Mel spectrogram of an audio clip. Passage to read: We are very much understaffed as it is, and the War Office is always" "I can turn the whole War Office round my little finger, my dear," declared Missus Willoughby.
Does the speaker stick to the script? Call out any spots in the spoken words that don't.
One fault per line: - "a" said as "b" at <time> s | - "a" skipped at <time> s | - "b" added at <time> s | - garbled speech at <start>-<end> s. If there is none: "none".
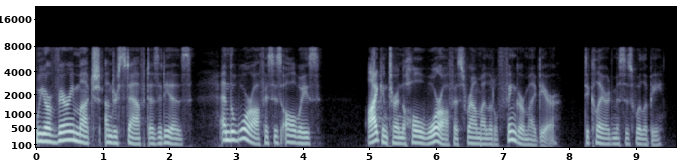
none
